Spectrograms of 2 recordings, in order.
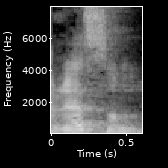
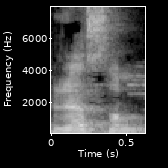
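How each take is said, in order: Both takes have the same delivery.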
